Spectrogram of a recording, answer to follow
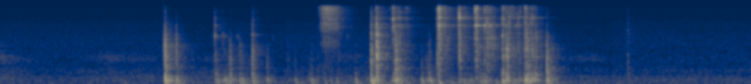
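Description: Glass Coca-Cola bottle opened with a metal bottle opener: a few sharp clicks as the opener bites the crown cap, a short fizzing hiss as the cap lifts, then a quick run of metallic clinks and rattles. Only a brief release of gas, with no foaming over.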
